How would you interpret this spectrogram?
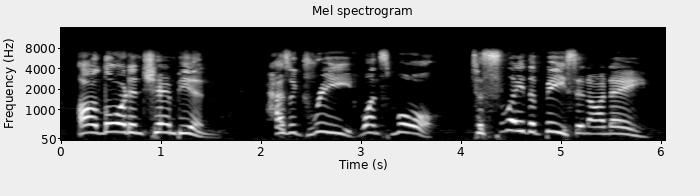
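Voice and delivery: booming herald cry, very high-pitched and very loud. Narrating a game, voicing a woman addressing the party before a temple, booming voice. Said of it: "her voice booms as she speaks".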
